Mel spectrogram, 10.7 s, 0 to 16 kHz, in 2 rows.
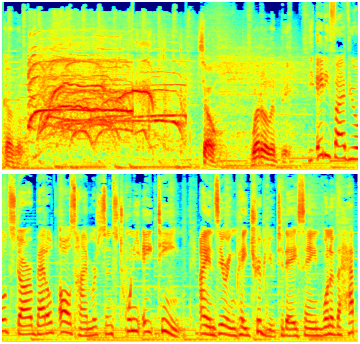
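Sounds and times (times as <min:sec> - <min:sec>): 
speech: 0:00.0 - 0:00.6, 0:03.0 - 0:10.6
crowd of children screaming and cheering: 0:00.4 - 0:02.8.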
